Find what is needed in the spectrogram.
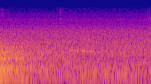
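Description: A pause in a man's speech: steady hiss of room tone, with the tail of his voice fading out at the very start.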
